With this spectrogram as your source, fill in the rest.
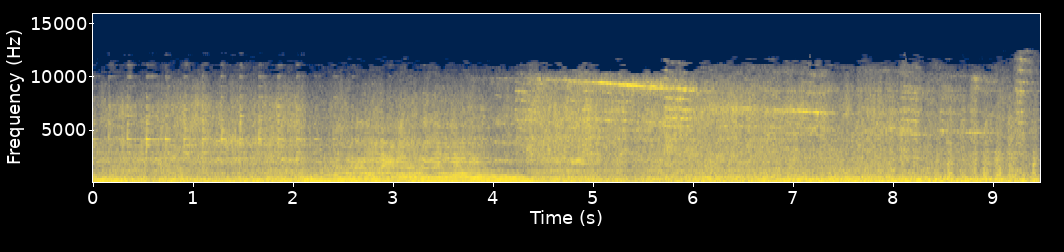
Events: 0.0s-2.6s: bell
0.0s-9.4s: train
2.1s-4.5s: train horn
4.2s-5.4s: train wheels squealing
5.6s-6.1s: train wheels squealing
6.8s-7.6s: train wheels squealing
7.9s-8.4s: train wheels squealing
8.4s-9.4s: clickety-clack
8.5s-9.1s: train wheels squealing

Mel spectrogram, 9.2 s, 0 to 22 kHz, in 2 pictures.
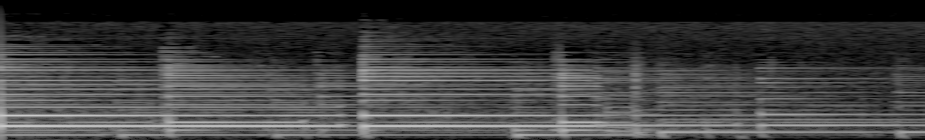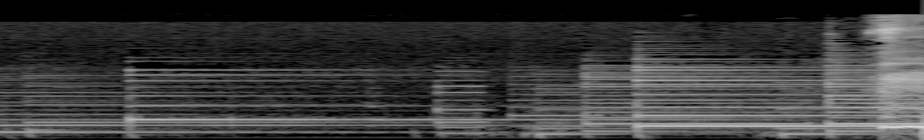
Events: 0.0s-9.2s: music

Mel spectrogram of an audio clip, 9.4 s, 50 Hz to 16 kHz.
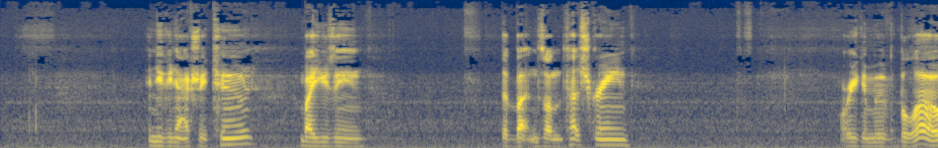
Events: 0.0s-9.3s: mechanisms
0.1s-0.9s: surface contact
0.2s-0.3s: clicking
1.5s-2.5s: man speaking
2.5s-2.9s: breathing
3.0s-3.6s: man speaking
3.6s-3.9s: breathing
4.6s-4.8s: surface contact
5.0s-6.3s: man speaking
6.2s-6.4s: clicking
7.3s-8.2s: surface contact
7.8s-7.9s: clicking
8.4s-9.3s: man speaking
8.9s-8.9s: clicking

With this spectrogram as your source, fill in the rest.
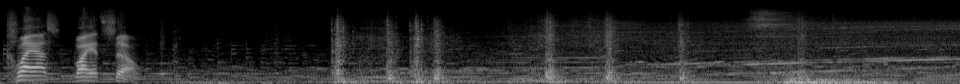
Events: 0.0s-9.6s: music
0.1s-0.6s: man speaking
0.7s-1.4s: man speaking
1.5s-1.9s: generic impact sounds
3.2s-3.5s: generic impact sounds
3.3s-9.6s: mechanisms
3.8s-4.5s: generic impact sounds
5.3s-5.6s: generic impact sounds
6.0s-6.2s: generic impact sounds
6.7s-7.0s: generic impact sounds
7.9s-8.3s: generic impact sounds

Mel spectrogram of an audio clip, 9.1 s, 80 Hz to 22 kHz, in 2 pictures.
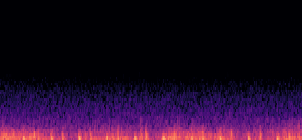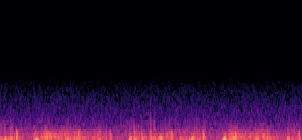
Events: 0.0s-0.2s: heartbeat
0.0s-8.9s: mechanisms
0.3s-0.5s: heartbeat
0.7s-0.9s: heartbeat
1.1s-1.4s: heartbeat
1.5s-1.8s: heartbeat
2.0s-2.2s: heartbeat
2.4s-2.6s: heartbeat
2.8s-3.0s: heartbeat
3.2s-3.5s: heartbeat
3.7s-4.0s: heartbeat
4.1s-4.4s: heartbeat
4.6s-4.8s: heartbeat
5.0s-5.3s: heartbeat
5.5s-5.8s: heartbeat
6.0s-6.1s: heartbeat
6.4s-6.7s: heartbeat
6.9s-7.1s: heartbeat
7.3s-7.6s: heartbeat
7.8s-8.1s: heartbeat
8.3s-8.6s: heartbeat
8.8s-8.9s: heartbeat

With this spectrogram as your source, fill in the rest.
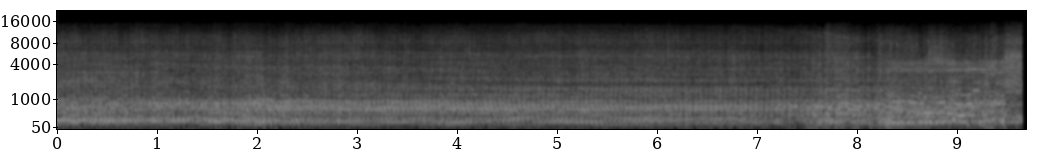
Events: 0.0s-9.6s: truck
7.6s-9.6s: crowd

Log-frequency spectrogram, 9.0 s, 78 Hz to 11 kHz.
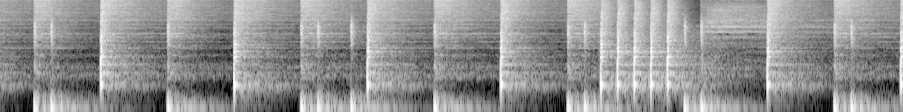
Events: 0.0s-9.0s: music

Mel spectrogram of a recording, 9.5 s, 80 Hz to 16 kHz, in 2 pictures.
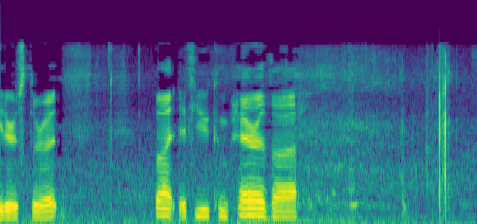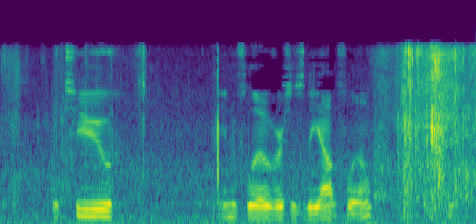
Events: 0.0s-0.6s: male speech
0.0s-9.5s: background noise
0.6s-0.9s: scrape
1.0s-1.1s: clicking
1.1s-1.3s: breathing
1.3s-1.4s: clicking
1.5s-2.9s: male speech
3.4s-3.5s: generic impact sounds
4.0s-4.1s: generic impact sounds
4.2s-4.5s: clicking
4.7s-5.1s: crinkling
5.2s-5.9s: crinkling
5.3s-5.9s: male speech
6.1s-6.2s: clicking
6.8s-8.5s: male speech
6.9s-7.0s: clicking
8.5s-9.5s: crinkling

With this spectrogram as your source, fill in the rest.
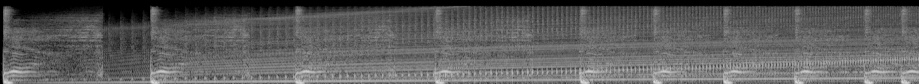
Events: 0.0s-0.3s: human voice
0.0s-9.1s: music
1.5s-1.7s: human voice
2.9s-3.1s: human voice
4.3s-4.6s: human voice
5.8s-6.0s: human voice
6.5s-6.8s: human voice
7.2s-7.4s: human voice
7.9s-8.2s: human voice
8.6s-8.8s: human voice
9.0s-9.1s: human voice

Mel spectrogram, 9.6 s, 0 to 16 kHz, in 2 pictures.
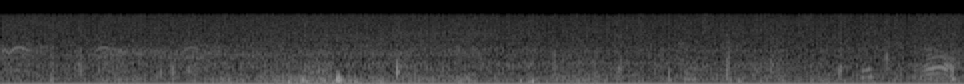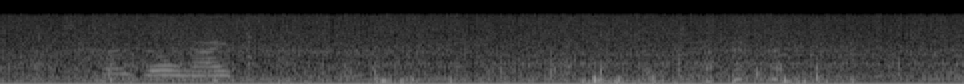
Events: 0.0s-1.1s: bird vocalization
0.0s-9.6s: background noise
0.2s-0.4s: clip-clop
0.7s-1.1s: clip-clop
1.4s-2.0s: clip-clop
2.9s-3.3s: clip-clop
3.5s-3.9s: clip-clop
4.1s-4.4s: clip-clop
4.2s-4.8s: male speech
4.7s-5.0s: clip-clop
5.1s-6.0s: bird vocalization
5.3s-6.0s: male speech
5.9s-6.2s: clip-clop
7.7s-9.1s: clip-clop

